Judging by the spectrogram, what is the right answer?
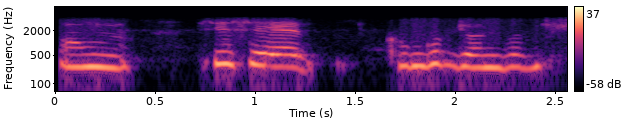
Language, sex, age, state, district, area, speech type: Manipuri, female, 18-30, Manipur, Chandel, rural, conversation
